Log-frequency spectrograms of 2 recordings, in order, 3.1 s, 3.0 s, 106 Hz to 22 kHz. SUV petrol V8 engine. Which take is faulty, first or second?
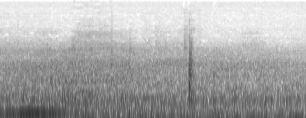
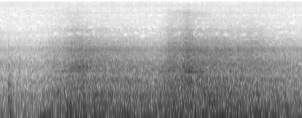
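first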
